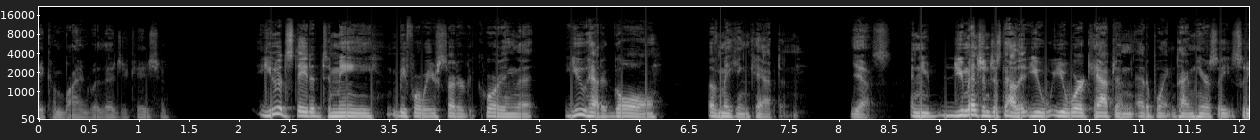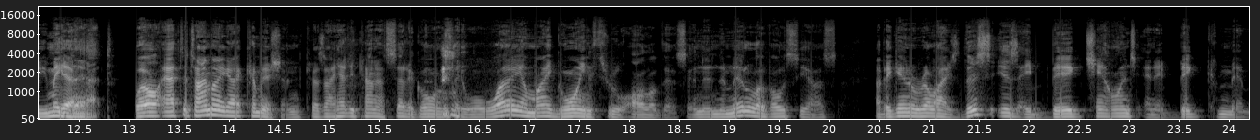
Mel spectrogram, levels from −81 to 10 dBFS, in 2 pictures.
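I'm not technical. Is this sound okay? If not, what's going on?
No. From about 0.07 s to 24.07 s, the speech is broken by a steady ticking, four times a second, about a hundred ticks in all. Each tick is a tiny gap of roughly a hundredth of a second where the sound drops to silence. These are periodic USB or driver dropouts: something on the computer briefly blocked the USB connection or audio driver on a fixed schedule, so small pieces of audio were lost.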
